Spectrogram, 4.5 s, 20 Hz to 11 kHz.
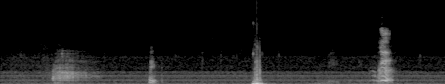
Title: I Have the HICCUPS!! part 4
